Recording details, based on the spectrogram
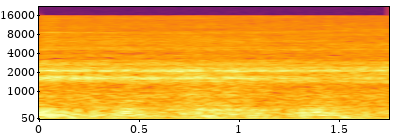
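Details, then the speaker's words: Kohler toilet that runs continuously: quiet, constant high hiss that stops when the supply is turned off. Water leaks past the fill/inlet valve; the fix is cleaning the flapper seal underside and the inlet valve seat. "so you hear that little bit of a hissing that's an indication that it's leaking"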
